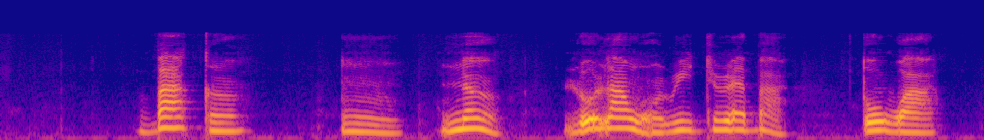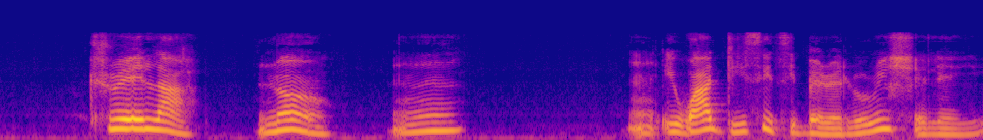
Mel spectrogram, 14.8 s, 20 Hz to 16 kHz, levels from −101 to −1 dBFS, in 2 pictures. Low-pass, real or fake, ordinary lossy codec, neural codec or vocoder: 7.2 kHz; fake; none; codec, 16 kHz, 4 kbps, FunCodec, trained on LibriTTS, 50 frames a second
